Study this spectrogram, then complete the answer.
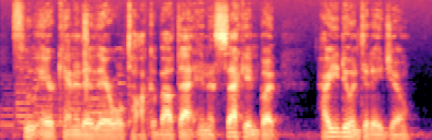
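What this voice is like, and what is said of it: Slightly tired-sounding voice. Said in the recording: “My voice maybe sounded a little bit different, a little tired”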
